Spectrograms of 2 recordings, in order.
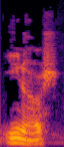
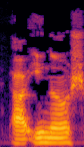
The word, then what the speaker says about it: Enosh: And Seth called the name of his son Enosh, Enosh or Enos. It's pronounced or written a couple of different ways depending on what Bible you're using.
